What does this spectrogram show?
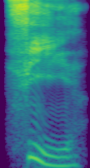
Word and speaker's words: fille: Et pour le féminin, fille, avec le son I.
